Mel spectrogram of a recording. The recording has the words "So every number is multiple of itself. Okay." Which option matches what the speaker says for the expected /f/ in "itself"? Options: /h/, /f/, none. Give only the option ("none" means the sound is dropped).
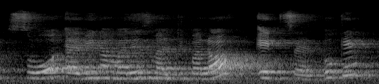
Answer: none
